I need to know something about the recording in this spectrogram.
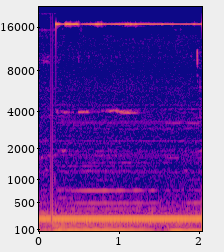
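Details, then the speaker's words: Homemade buck-boost converter, heard alongside its EI-type transformer, which makes an unbearable noise: steady, pure high hum at constant pitch over a low buzz. Inductor coil whine. "Por otra parte, este es el transformador eh tipo Ei. Hace eso. [música] Es muy insoportable el ruido que hace."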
